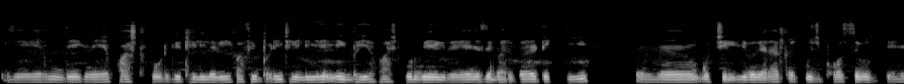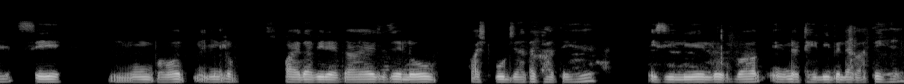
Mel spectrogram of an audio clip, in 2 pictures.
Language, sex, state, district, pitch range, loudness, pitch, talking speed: Hindi, male, Uttar Pradesh, Etah, 115-120 Hz, -25 LUFS, 120 Hz, 190 wpm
